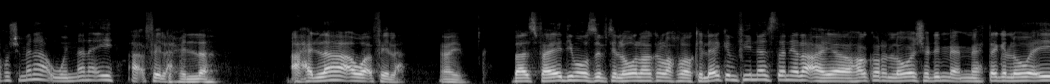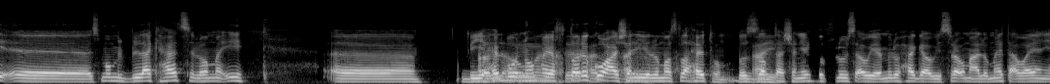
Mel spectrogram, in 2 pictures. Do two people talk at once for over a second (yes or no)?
yes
